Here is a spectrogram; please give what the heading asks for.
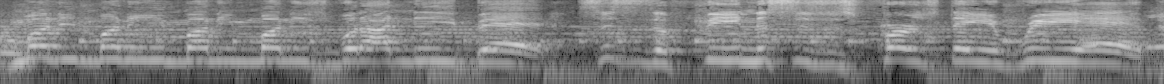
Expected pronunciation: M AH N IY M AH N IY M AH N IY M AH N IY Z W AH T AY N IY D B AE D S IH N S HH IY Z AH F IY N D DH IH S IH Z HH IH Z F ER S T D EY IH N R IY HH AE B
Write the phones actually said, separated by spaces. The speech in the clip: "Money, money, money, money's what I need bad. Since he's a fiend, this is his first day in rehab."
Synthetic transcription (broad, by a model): M AH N IY M AH N IY M AH N IY M AH N IY Z W AH T AY N IY D B AE D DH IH S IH Z AH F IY N DH IH S IH Z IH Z F ER S D EY IH N R IY HH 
